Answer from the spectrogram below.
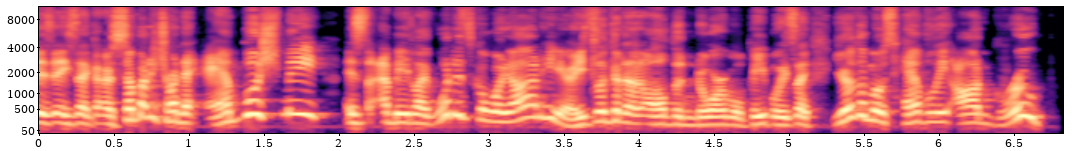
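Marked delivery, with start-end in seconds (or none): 0.4-3.6 high, alarmed halfling indignation; flustered little man; fussing, annoyed. Acted. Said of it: "fussing at a lady". 5.3-6.8 high-pitched incredulous halfling; exasperated little man; fussing, annoyed. Acted. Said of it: "fussing at a lady".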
